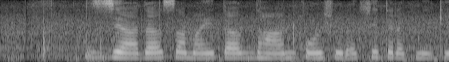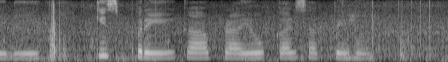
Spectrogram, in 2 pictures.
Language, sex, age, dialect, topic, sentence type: Hindi, female, 18-24, Marwari Dhudhari, agriculture, question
